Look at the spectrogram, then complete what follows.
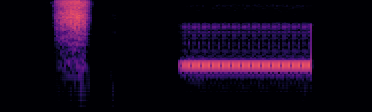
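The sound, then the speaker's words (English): A short rustling clatter and a faint click, then a steady, loud telephone dial tone hums for about a second before cutting off abruptly, as a phone call is placed during a live radio broadcast. No one speaks. “I'm used to Gary typing in phone numbers.”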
